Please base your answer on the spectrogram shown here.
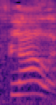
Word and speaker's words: flower: Ở đây thì chúng ta có từ flower, trọng âm 1 bởi vì từ này là có 2 âm tiết. Danh từ có 2 âm tiết, chúng ta đánh dấu trọng âm rơi vào âm số 1.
